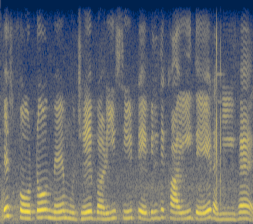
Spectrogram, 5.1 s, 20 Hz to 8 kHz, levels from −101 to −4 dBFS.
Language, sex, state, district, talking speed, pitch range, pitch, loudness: Hindi, female, Madhya Pradesh, Katni, 130 wpm, 225-255 Hz, 235 Hz, -16 LUFS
